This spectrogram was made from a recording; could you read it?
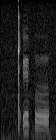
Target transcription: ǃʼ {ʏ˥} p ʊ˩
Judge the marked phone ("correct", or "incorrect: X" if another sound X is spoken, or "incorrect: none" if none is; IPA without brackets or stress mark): correct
